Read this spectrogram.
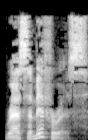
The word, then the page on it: racemiferous: British English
